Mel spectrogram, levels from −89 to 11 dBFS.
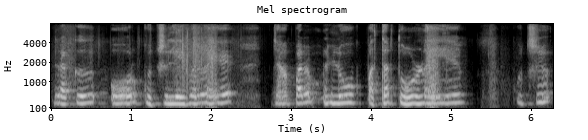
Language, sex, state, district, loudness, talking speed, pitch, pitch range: Hindi, female, Punjab, Pathankot, -18 LUFS, 115 wpm, 260 Hz, 250-280 Hz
